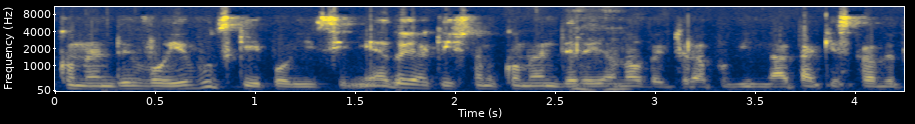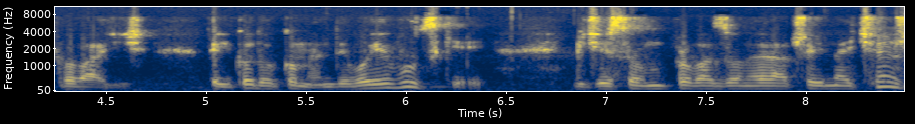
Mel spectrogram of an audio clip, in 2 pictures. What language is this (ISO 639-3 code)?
pol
